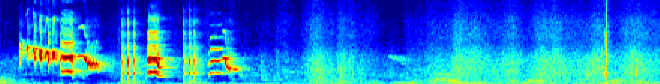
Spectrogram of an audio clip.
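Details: Nias hill myna giving a few loud, high, buzzy whistled phrases in quick bursts during the first two seconds, followed by quiet faint background sound; a model song for training pet mynas.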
